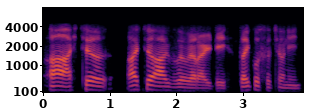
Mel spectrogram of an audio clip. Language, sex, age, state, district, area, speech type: Kashmiri, male, 45-60, Jammu and Kashmir, Srinagar, urban, conversation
